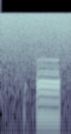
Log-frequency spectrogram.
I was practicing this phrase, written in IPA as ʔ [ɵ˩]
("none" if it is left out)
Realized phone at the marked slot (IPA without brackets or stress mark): ɵ˩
